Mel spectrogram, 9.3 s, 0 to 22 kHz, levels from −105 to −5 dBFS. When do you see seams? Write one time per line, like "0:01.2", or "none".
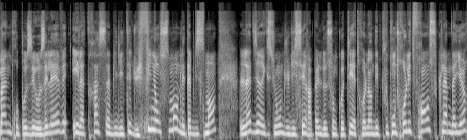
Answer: none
